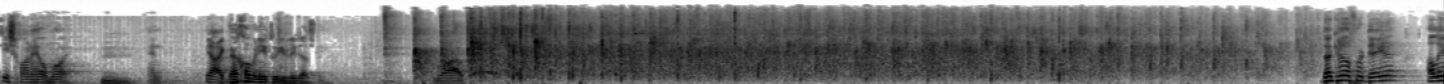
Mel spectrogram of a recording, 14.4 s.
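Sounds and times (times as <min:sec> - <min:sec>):
speech: 0:00.0 - 0:03.4, 0:04.4 - 0:05.0, 0:13.2 - 0:14.4
applause: 0:04.1 - 0:13.8.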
